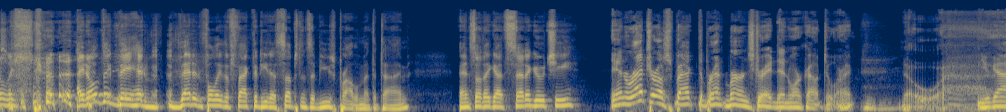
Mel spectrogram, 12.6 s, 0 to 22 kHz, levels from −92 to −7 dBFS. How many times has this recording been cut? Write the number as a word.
two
